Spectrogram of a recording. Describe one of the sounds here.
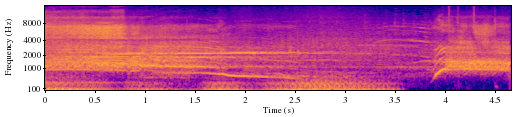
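A young woman screams loudly and shrilly, her voice sliding in pitch.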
